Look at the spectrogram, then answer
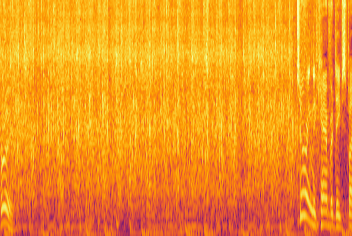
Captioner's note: crowd applauds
